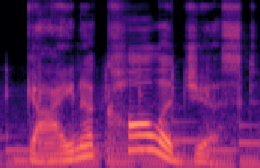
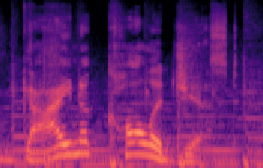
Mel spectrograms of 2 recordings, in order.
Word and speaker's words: gynecologist: The correct way is gynecologist. Start with guy, then n followed by call. Add a soft uh and finish with gist. together. Gynecologist. Now, let's practice it together three times. Gynecologist.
